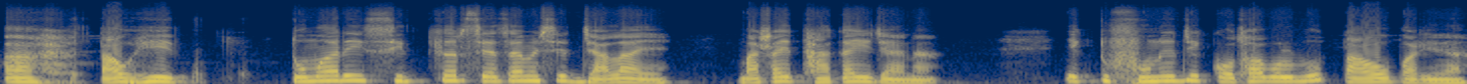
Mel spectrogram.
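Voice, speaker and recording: A man's voice: high voice, moderate pace, a little mellow, no room sound, highs cut off, close to an everyday voice. A man voicing a young uncle in a cartoon, scolding and impatient. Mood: annoyed. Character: young uncle, annoyed then flustered.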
